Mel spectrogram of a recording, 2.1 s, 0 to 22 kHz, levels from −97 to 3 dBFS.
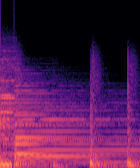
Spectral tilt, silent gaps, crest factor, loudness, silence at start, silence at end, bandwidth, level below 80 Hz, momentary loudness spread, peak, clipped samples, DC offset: -8 dB/octave; none; 16 dB; -31 LUFS; 0 s; 0 s; 8.6 kHz; -40 dBFS; 10 LU; -14 dBFS; under 0.1%; under 0.1%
